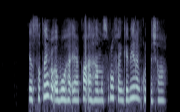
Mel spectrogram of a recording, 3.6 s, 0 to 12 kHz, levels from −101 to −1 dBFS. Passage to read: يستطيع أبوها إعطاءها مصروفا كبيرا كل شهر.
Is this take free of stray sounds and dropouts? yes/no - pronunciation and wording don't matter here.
no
